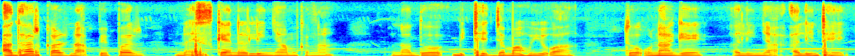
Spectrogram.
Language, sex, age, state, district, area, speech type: Santali, female, 18-30, Jharkhand, Bokaro, rural, spontaneous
